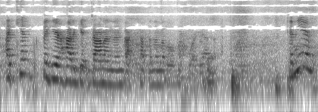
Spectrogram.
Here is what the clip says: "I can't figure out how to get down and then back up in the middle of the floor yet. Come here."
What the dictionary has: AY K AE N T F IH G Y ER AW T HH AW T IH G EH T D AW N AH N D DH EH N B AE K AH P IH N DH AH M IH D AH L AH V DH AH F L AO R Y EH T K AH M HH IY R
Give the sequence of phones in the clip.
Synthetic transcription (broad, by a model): AY K AE N T F IH G Y ER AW HH AW T IH G EH T D AW N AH N DH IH N B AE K AH P IH N DH AH M IH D L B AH F AO R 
